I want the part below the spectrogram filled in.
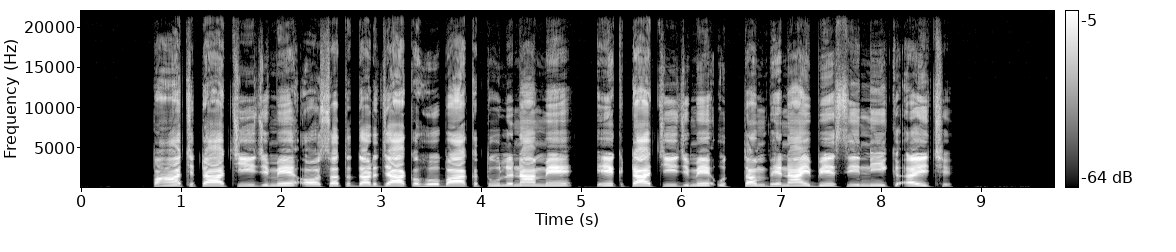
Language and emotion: Maithili, neutral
